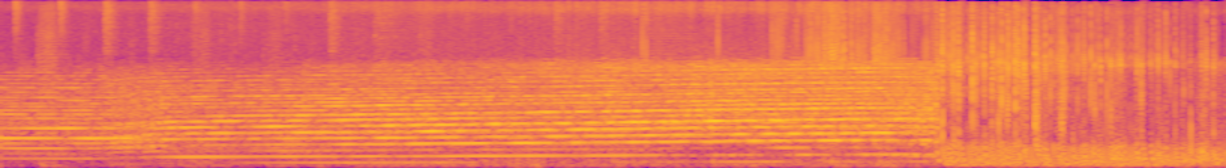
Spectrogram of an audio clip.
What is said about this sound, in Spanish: Este es el sonido que hacen los drones Saed, que son de origen iraní. Y con ello Rusia está hostigando continuamente a la población civil ucraniana. Enjambres de estos drones han estado causando estragos en las ciudades ucranianas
